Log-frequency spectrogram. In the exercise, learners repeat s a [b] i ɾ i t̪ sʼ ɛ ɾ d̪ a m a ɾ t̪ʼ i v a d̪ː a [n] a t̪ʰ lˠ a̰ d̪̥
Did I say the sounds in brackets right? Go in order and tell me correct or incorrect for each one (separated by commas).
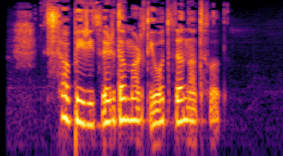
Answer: correct, correct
